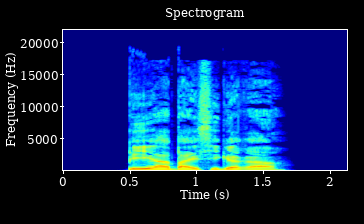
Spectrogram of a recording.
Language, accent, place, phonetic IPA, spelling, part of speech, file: German, Germany, Berlin, [ˈbɛːɐ̯ˌbaɪ̯sɪɡəʁɐ], bärbeißigerer, adjective, De-bärbeißigerer.ogg
- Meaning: inflection of bärbeißig: 1. strong/mixed nominative masculine singular comparative degree 2. strong genitive/dative feminine singular comparative degree 3. strong genitive plural comparative degree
